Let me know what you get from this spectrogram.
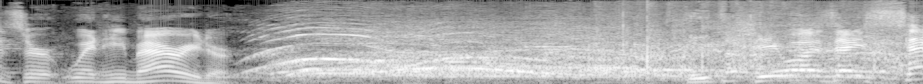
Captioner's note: audience cheering and applauding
